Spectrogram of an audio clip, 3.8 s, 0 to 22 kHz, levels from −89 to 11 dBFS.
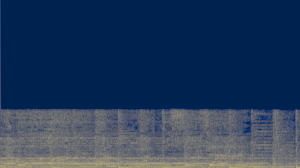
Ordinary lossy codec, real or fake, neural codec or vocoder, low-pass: none; fake; codec, 16 kHz, 8 kbps, FreqCodec, larger model; none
